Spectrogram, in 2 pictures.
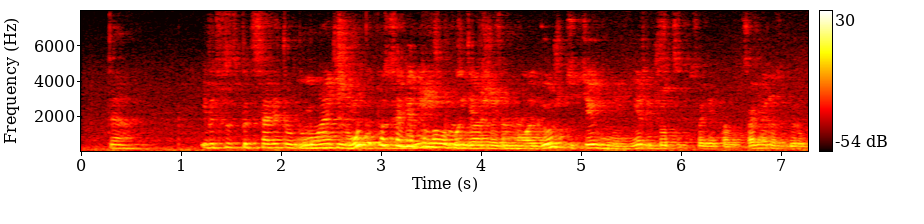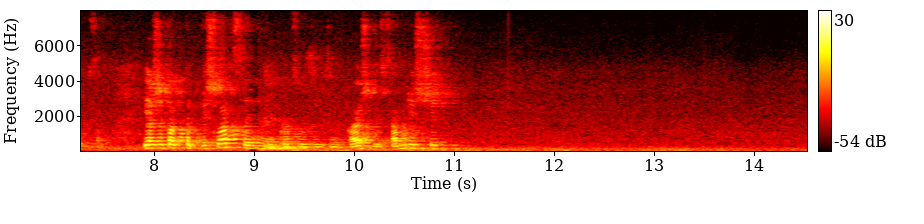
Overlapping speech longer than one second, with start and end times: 2.1-4.6

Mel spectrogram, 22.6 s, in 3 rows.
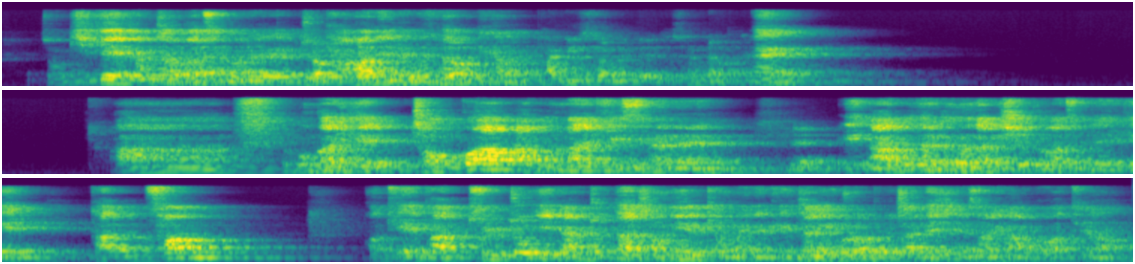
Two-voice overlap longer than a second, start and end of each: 1.2-3.4, 20.4-21.8

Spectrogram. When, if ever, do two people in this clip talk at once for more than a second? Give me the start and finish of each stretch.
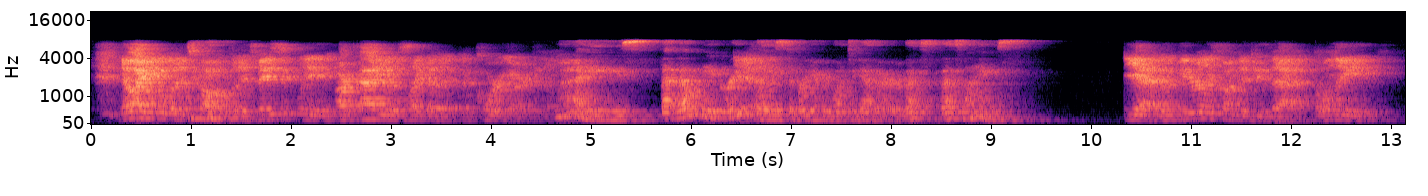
none

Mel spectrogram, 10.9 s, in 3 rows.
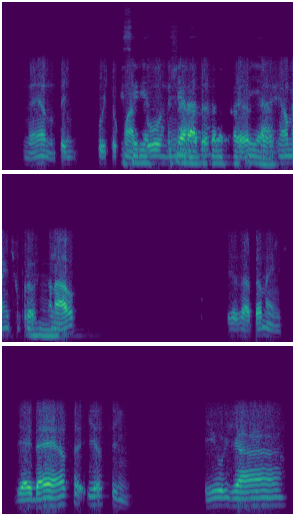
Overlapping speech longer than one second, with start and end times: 1.5-3.4

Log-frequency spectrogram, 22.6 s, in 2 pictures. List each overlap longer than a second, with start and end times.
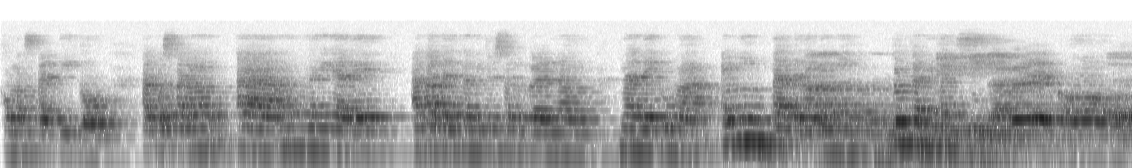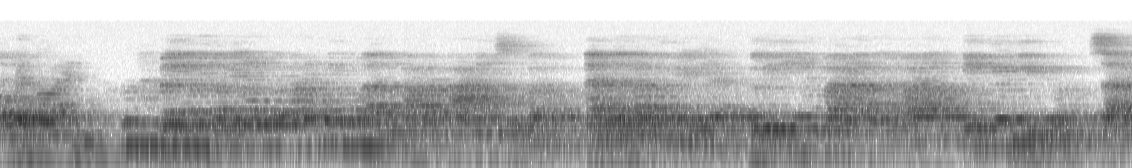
8.9-10.1

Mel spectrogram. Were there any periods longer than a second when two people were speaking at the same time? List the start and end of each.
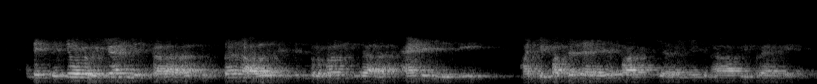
none

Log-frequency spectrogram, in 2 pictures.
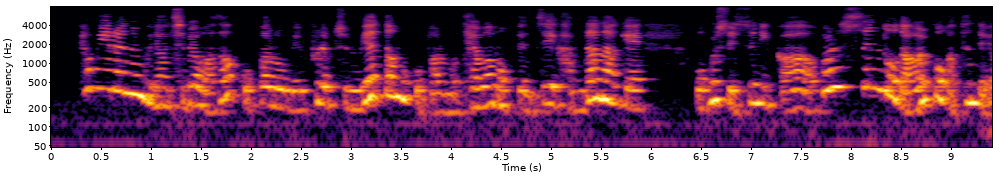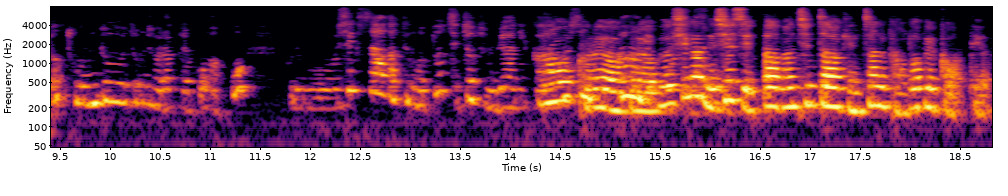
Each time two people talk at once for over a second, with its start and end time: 14.3-16.4

